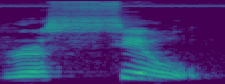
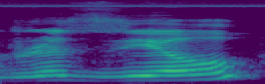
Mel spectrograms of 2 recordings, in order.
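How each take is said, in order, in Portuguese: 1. A consoante do meio tem som de s. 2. A consoante do meio tem som de z. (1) "os americanos falariam Brasil" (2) "para falar Brasil, tem que ser com Z"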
